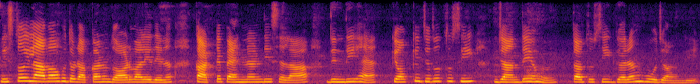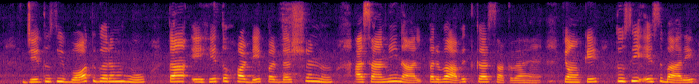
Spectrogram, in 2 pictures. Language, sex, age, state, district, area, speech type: Punjabi, female, 18-30, Punjab, Barnala, rural, spontaneous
